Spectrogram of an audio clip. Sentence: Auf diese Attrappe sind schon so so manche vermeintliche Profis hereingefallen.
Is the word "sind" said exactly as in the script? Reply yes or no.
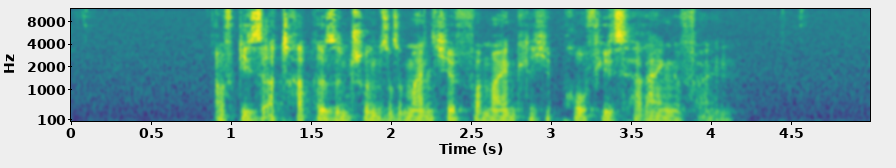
yes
